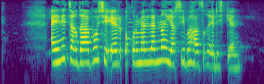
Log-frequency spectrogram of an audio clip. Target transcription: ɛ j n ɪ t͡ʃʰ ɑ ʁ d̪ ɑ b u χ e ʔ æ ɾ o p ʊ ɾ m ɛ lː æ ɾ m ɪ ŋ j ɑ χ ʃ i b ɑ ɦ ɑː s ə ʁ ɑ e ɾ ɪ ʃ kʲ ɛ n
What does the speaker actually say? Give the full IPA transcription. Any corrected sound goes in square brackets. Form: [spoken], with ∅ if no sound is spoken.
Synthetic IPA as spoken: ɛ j n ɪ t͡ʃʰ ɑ ʁ d̪ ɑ b u [ʃ] e ʔ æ ɾ o [q] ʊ ɾ m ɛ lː æ ɾ [n] ɪ ŋ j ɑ χ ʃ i b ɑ ɦ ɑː s ə ʁ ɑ e ɾ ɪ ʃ kʲ ɛ n

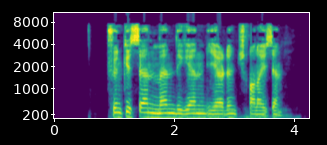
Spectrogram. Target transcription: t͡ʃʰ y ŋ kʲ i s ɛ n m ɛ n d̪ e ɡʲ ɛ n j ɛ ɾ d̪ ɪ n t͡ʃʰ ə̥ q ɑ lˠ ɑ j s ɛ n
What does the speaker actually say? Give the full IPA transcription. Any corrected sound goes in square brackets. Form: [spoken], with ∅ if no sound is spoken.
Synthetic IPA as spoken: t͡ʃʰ y ŋ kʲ i s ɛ n m ɛ n d̪ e ɡʲ ɛ n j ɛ ɾ d̪ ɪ n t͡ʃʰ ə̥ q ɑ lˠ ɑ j s ɛ n

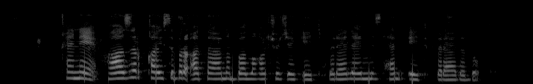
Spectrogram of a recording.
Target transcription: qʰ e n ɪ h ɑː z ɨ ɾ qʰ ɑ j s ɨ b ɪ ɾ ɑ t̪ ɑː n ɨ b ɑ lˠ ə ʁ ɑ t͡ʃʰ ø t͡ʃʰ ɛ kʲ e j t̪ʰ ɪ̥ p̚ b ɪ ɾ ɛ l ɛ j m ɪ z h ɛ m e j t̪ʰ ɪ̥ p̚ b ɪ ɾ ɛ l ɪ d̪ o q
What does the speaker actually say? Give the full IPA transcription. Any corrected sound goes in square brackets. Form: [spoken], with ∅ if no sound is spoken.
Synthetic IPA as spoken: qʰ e n ɪ h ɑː z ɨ ɾ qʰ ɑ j s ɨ b ɪ ɾ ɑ t̪ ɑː n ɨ b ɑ lˠ ə ʁ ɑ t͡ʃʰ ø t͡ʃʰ ɛ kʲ e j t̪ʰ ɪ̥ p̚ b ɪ ɾ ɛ l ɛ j m ɪ z h ɛ m e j t̪ʰ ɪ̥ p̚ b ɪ ɾ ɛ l ɪ d̪ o q

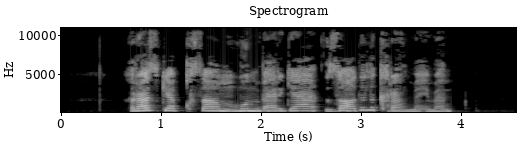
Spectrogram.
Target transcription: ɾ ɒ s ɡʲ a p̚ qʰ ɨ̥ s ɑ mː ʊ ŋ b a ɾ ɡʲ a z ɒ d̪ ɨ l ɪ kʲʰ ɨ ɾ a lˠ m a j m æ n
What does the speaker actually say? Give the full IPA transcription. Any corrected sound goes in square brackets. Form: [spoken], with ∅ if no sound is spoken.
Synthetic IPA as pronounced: ɾ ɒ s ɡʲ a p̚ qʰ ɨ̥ s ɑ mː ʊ [n] b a ɾ ɡʲ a z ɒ d̪ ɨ l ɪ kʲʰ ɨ ɾ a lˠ m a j m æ n

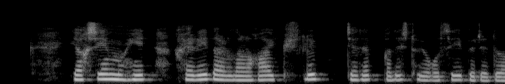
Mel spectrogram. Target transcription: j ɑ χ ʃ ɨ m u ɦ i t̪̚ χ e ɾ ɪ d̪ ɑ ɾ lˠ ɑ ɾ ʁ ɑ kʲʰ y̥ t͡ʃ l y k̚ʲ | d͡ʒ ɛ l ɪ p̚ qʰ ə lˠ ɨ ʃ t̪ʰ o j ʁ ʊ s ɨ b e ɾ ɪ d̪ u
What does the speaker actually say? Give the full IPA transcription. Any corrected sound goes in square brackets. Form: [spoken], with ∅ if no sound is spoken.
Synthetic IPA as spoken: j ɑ χ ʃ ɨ m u ɦ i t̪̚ χ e ɾ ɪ d̪ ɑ ɾ lˠ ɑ ɾ ʁ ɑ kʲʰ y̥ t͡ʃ l y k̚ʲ | d͡ʒ ɛ l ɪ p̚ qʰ ə lˠ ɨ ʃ t̪ʰ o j ʁ ʊ s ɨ b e ɾ ɪ d̪ u

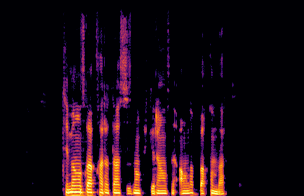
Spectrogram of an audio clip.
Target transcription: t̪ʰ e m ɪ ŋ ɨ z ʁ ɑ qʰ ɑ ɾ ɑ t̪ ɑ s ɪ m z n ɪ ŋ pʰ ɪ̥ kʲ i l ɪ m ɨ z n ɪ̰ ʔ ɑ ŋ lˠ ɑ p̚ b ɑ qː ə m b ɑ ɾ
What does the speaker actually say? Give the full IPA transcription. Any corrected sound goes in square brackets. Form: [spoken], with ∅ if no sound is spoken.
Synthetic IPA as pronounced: t̪ʰ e m ɪ ŋ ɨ z ʁ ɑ qʰ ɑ ɾ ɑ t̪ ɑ s ɪ [∅] z n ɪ ŋ pʰ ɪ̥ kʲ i [ɾ] ɪ [ŋ] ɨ z n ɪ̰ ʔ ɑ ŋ lˠ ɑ p̚ b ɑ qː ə m b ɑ ɾ

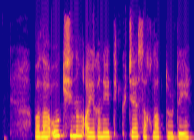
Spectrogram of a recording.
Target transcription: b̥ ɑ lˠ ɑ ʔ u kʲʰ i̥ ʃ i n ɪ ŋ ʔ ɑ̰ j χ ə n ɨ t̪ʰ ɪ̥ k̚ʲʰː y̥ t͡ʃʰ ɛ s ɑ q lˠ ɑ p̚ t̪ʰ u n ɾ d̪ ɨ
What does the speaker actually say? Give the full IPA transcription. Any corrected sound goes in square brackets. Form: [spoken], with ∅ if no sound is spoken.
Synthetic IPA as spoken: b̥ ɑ lˠ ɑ ʔ u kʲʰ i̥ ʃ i n ɪ ŋ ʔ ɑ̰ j [ʁ] ə n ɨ t̪ʰ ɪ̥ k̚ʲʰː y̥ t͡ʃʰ ɛ s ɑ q lˠ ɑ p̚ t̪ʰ u [∅] ɾ d̪ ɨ

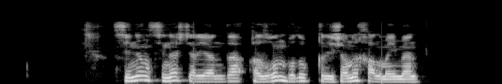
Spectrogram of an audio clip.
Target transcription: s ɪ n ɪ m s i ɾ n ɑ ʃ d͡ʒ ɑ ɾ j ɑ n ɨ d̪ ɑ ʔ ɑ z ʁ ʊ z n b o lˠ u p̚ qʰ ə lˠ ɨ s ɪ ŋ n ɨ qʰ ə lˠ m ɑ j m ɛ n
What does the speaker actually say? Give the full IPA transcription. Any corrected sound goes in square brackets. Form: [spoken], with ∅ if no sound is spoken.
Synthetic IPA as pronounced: s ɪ n ɪ [ŋ] s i [∅] n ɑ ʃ d͡ʒ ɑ ɾ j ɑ n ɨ d̪ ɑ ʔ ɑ z ʁ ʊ [∅] n b o lˠ u p̚ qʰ ə lˠ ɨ [ʃ] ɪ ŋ n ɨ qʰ [ɑ] lˠ m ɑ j m ɛ n

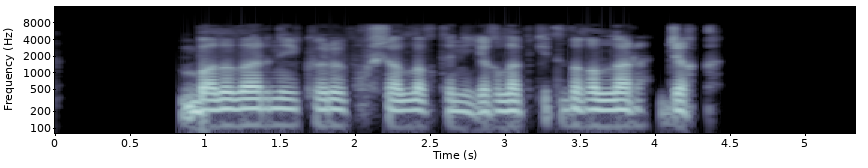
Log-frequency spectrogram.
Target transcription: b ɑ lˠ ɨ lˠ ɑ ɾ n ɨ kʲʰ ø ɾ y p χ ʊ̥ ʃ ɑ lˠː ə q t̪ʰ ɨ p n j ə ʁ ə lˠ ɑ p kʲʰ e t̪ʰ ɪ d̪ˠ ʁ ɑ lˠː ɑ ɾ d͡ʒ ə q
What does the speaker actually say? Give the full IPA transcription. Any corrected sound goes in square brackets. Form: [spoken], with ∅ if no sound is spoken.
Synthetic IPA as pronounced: b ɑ lˠ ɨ lˠ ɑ ɾ n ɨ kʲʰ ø ɾ y p χ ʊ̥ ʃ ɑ lˠː ə q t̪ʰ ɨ [∅] n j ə ʁ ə lˠ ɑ p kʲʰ e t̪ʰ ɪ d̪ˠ ʁ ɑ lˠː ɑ ɾ d͡ʒ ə q

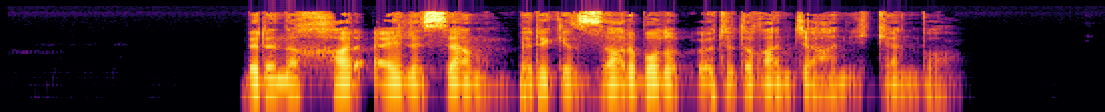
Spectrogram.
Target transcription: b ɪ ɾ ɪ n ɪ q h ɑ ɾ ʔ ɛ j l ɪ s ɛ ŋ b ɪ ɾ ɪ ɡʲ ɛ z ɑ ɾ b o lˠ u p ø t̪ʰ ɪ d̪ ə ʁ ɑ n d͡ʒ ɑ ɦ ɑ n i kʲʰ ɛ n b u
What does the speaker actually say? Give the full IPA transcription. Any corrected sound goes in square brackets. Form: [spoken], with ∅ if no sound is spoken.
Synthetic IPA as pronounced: b ɪ ɾ ɪ n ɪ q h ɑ ɾ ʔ ɛ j l ɪ s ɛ ŋ b ɪ ɾ ɪ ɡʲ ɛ z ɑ ɾ b o lˠ u p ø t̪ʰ ɪ d̪ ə ʁ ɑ n d͡ʒ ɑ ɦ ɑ n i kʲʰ ɛ n b u

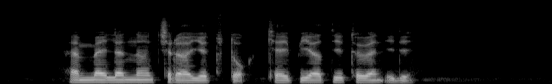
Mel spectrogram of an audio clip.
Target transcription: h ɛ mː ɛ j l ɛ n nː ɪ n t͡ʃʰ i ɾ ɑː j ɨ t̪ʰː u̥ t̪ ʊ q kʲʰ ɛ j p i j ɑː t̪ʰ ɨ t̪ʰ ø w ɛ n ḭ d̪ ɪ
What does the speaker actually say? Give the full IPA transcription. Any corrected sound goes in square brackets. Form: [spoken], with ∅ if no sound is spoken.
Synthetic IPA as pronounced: h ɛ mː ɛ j l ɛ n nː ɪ [ŋ] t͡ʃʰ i ɾ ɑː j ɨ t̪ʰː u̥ t̪ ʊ q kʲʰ ɛ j p i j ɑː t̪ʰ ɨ t̪ʰ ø w ɛ n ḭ d̪ ɪ

